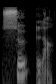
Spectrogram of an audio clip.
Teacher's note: final X is not pronounced, so you get the sound ce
